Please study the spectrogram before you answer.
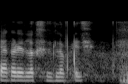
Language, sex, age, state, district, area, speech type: Marathi, female, 18-30, Maharashtra, Ratnagiri, rural, spontaneous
